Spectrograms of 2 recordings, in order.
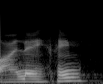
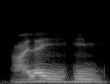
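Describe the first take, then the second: First: The h is a raspy, scraping sound. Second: The h is a plain, light breath. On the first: The speaker calls it wrong. "atau kho" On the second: The speaker calls it right. "dari pangkal tenggorokan"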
